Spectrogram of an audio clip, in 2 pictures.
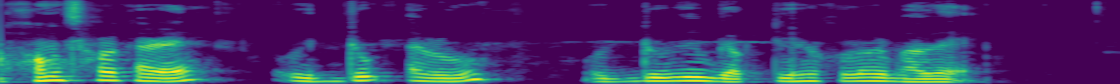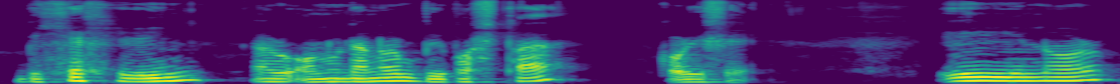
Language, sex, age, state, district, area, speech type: Assamese, male, 30-45, Assam, Charaideo, urban, spontaneous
